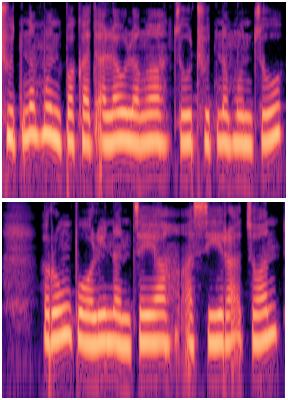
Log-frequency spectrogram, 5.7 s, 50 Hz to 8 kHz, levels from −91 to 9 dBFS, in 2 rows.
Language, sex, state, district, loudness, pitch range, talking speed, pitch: Mizo, female, Mizoram, Aizawl, -12 LUFS, 215-230 Hz, 220 wpm, 220 Hz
